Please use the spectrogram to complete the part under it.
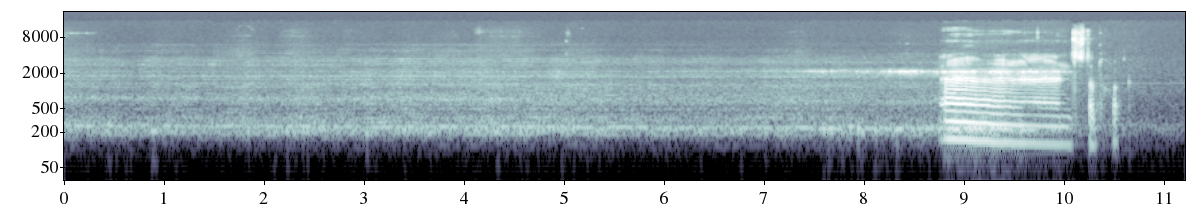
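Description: A train rumbles along the rails and slows to a stop.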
